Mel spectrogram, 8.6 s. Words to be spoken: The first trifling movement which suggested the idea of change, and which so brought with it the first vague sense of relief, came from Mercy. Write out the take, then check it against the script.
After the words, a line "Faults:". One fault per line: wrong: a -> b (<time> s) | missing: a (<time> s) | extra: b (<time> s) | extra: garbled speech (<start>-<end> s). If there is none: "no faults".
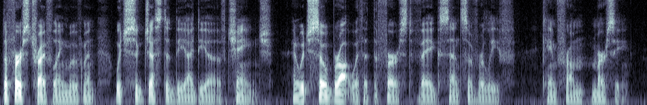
The first trifling movement which suggested the idea of change, and which so brought with it the first vague sense of relief, came from Mercy.
Faults:
no faults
